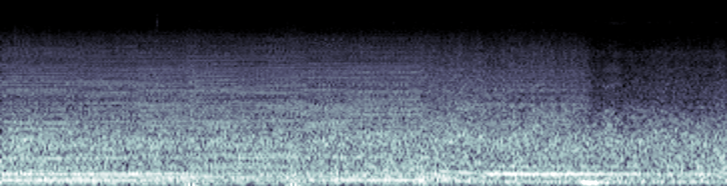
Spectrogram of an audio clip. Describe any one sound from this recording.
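A motorbike engine hums steadily as the bike rides along.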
